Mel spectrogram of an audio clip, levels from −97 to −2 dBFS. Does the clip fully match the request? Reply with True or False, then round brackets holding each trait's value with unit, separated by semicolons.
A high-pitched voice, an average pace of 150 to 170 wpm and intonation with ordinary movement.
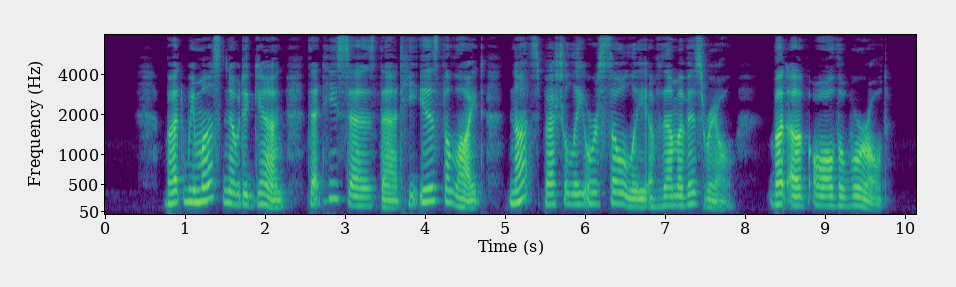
False (170 Hz; 160 wpm; 4.7 semitones)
